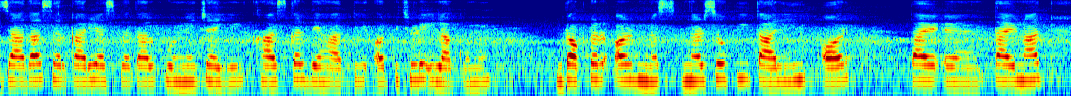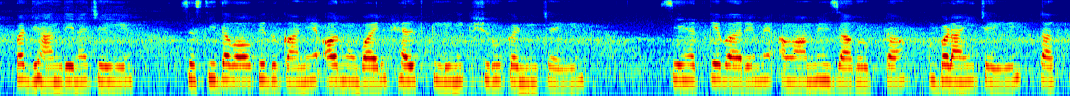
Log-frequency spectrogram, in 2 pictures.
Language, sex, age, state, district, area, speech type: Urdu, female, 18-30, Delhi, North East Delhi, urban, spontaneous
